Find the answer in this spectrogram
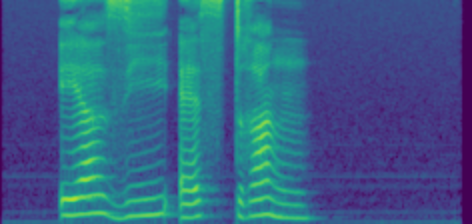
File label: "er sie es drang", German; verbs past tense irregular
